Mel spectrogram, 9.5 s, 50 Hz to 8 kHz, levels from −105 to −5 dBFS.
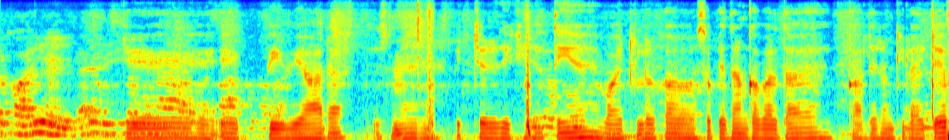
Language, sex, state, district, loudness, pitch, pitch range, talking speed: Hindi, male, Uttar Pradesh, Jyotiba Phule Nagar, -20 LUFS, 105 Hz, 100-110 Hz, 140 wpm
